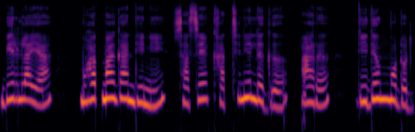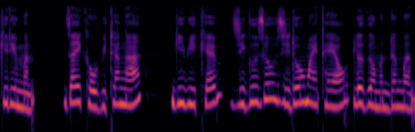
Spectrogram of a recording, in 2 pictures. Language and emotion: Bodo, neutral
